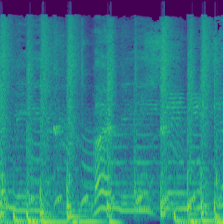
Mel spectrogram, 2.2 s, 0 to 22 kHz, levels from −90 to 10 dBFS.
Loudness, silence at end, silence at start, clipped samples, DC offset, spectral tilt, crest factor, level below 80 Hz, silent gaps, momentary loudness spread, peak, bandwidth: -11 LUFS; 0 s; 0 s; under 0.1%; under 0.1%; -4 dB/octave; 10 dB; -14 dBFS; none; 2 LU; 0 dBFS; 17.5 kHz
